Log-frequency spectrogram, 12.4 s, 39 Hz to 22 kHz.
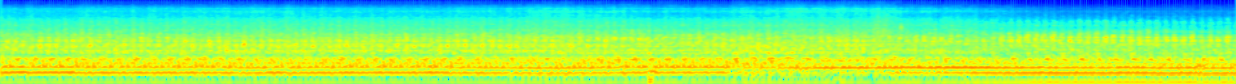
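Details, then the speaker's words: C5 Corvette V8 raised on a lift with the exhaust cut off ahead of the mufflers, heard in a garage: a loud, raw, echoey idle with a harsh open rumble and lumpy bark, like open headers. Exhaust leak before the mufflers. "Just being totally honest, that's a little bit too much bark for what this is. Okay, so I don't really, it just didn't quite sound the way I'd liked. It sounded too unrefined, really."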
